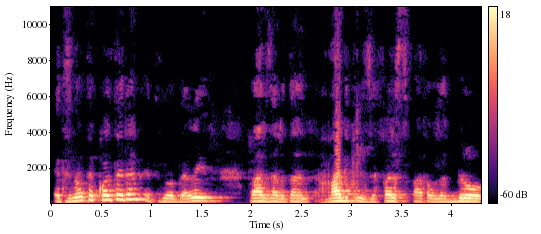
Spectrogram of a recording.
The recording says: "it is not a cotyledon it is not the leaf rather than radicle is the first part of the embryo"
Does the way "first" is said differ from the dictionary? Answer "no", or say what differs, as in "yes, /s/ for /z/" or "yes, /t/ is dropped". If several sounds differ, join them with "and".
no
